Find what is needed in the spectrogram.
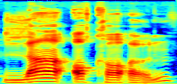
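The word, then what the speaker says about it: Laocoön: is leokowon okay and notice that his name is actually four separate syllables on and that's quite important when it comes to thinking about the rhythm of these lines uh for the scansion exercises that the IB asks you to do so la ocaon four syllables um and then in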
